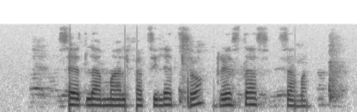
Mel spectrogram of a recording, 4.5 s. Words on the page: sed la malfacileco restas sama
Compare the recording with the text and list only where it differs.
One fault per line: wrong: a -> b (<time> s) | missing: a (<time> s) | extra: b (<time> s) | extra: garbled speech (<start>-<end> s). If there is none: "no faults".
no faults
